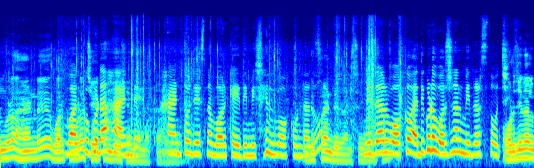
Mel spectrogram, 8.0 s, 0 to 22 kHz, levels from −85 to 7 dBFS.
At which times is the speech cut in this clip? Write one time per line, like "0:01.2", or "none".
none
